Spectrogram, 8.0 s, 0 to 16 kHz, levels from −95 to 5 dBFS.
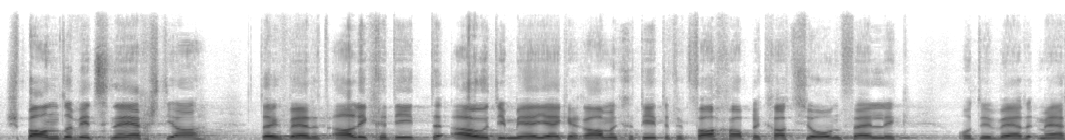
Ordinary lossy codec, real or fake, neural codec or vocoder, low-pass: none; fake; autoencoder, 48 kHz, 128 numbers a frame, DAC-VAE, trained on Japanese speech; 14.4 kHz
